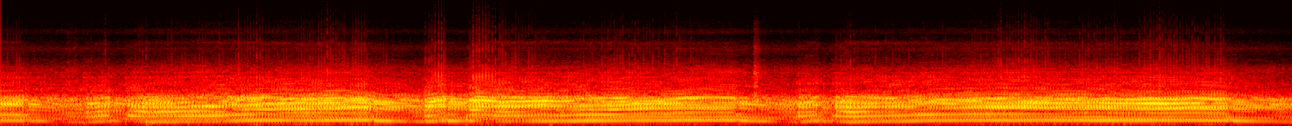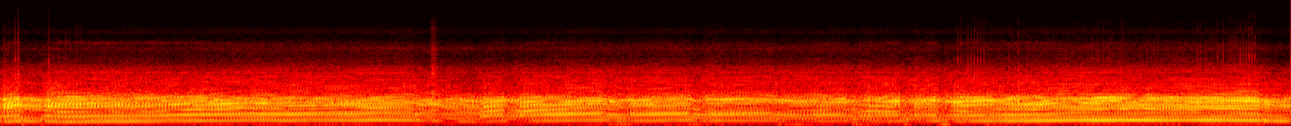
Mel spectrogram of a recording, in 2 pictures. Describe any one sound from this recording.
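An off-road engine roars and strains loudly, rising and falling in pitch.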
